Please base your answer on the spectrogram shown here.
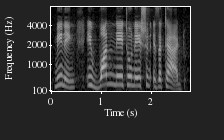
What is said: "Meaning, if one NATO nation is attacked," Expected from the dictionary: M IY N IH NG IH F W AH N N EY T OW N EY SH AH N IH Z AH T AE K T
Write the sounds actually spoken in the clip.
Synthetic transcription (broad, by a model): M IY N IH NG IH F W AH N N EY T OW N EY SH AH N IH Z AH T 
